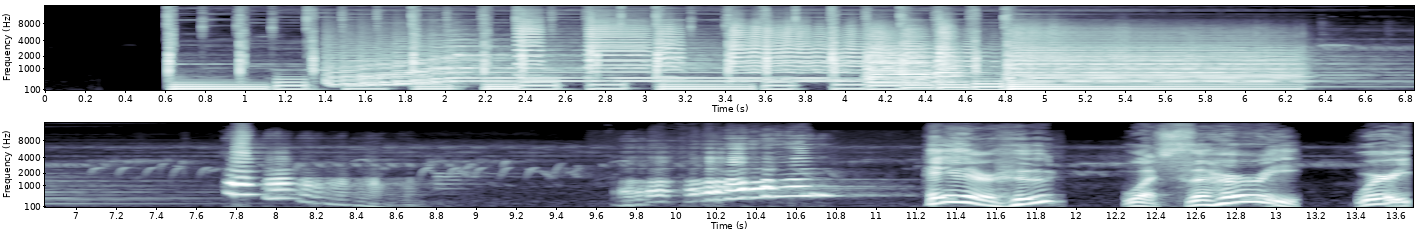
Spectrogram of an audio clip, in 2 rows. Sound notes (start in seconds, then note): 0.6 upbeat music; 7.8 hooting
